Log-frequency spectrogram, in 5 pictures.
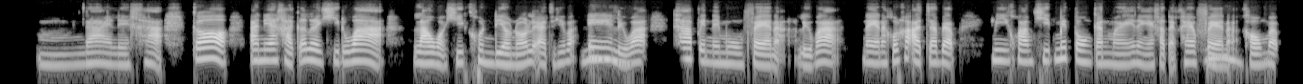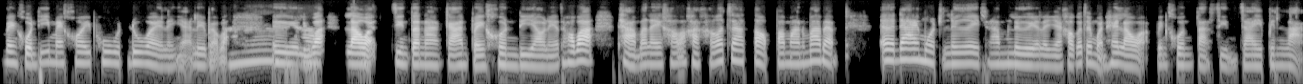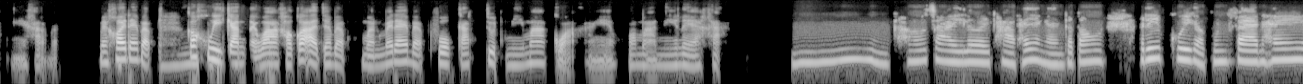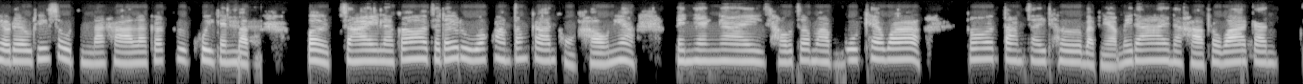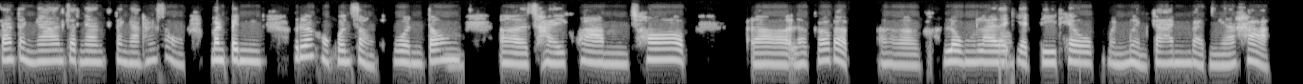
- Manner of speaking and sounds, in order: tapping
- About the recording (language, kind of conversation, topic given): Thai, advice, ฉันควรเริ่มคุยกับคู่ของฉันอย่างไรเมื่อกังวลว่าความคาดหวังเรื่องอนาคตของเราอาจไม่ตรงกัน?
